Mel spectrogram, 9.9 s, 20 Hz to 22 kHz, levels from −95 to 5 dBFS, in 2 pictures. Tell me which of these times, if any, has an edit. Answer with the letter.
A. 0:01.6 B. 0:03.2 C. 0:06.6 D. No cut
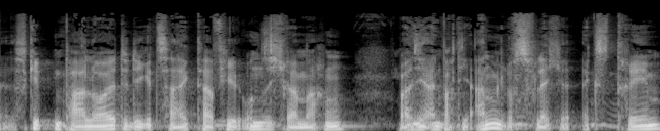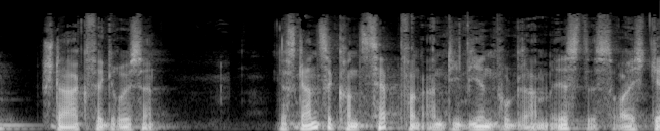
A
